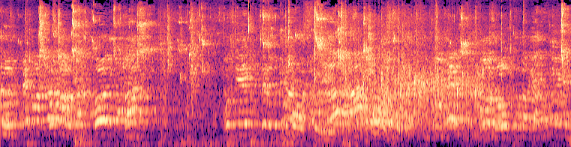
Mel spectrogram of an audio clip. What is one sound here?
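A ball thumps off players' feet in an echoing hall.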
